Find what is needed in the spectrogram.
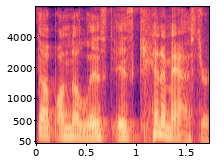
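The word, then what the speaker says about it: KineMaster: on the list is kenimaster not pronounced kind Master contrary to what you may have heard Elsewhere on the Internet kenimaster is is a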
